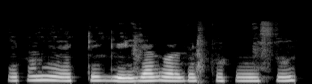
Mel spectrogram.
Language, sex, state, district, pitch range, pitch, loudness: Bengali, male, Assam, Hailakandi, 165-180 Hz, 170 Hz, -16 LUFS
